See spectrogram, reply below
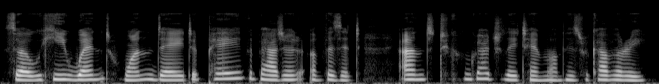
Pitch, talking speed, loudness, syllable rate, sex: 215 Hz, 165 wpm, -20 LUFS, 4.7 syllables/s, female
